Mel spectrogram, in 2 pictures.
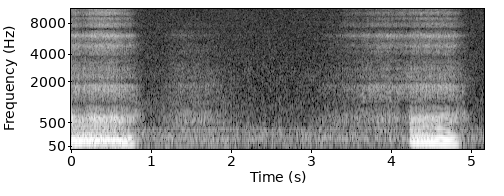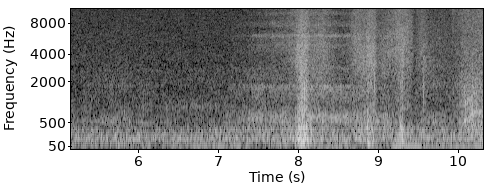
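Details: Adult man snoring during sleep.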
